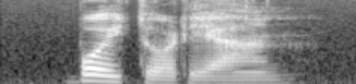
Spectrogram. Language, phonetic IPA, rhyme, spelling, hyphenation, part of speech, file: Hungarian, [ˈbojtorjaːn], -aːn, bojtorján, boj‧tor‧ján, noun, Hu-bojtorján.ogg
- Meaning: burdock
